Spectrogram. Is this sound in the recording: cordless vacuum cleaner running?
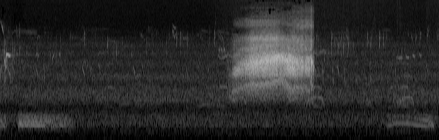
no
